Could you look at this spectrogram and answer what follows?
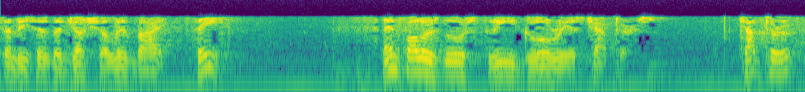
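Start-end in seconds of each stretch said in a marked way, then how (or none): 0.5-2.3 "faith" lifted and held at the end; stress on faith. Shown as a demonstration. Preacher quoting the writer to the Hebrews, stress on "faith". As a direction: land the weight on "faith". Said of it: "he puts the emphasis on the faith".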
